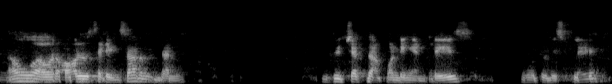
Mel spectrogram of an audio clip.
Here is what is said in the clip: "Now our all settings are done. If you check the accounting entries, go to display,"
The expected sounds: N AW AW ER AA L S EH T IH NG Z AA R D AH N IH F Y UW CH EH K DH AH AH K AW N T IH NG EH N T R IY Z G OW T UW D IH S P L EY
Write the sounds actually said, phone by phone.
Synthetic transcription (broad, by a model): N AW AW ER AA L S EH T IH NG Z AA R D AH N IH F Y UW CH EH K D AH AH UH N T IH NG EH N T R IY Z G OW T UW D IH S P L EY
